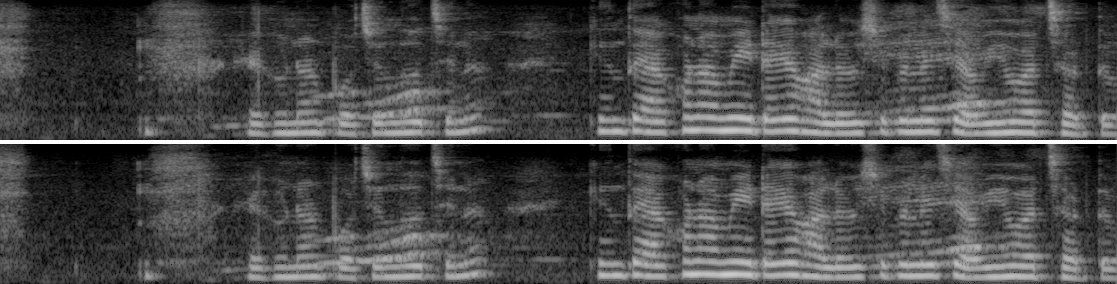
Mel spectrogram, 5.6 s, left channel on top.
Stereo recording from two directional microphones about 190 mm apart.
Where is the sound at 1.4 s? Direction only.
5° right (ahead or behind).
